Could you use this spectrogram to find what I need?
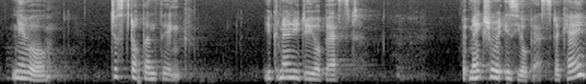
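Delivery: honeyed, sugar-sweet, sweetest possible voice. Giving a speech, imagining what Auntie would say: imitating Auntie's sweetest voice. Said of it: "She would say in her sweetest voice".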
